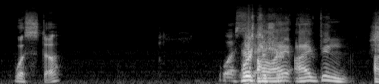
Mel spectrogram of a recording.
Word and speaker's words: Worcestershire: Worcestershire, Worcestershire. Go Worcestershire! How does he know how to say that name so clearly? He doesn't! or Chestershire, I don't know. Worcestershire.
